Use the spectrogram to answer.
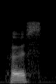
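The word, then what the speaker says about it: Peirce: the 19th century who's his name is Charles purse his surname is spelt Pei RCE the kept a dictionary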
